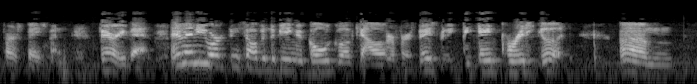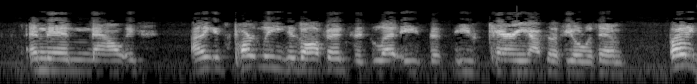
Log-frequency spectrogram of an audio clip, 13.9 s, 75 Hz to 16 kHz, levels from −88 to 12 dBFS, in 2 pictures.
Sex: male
